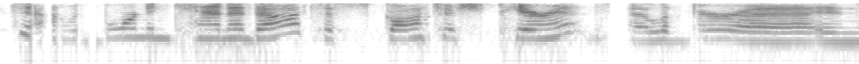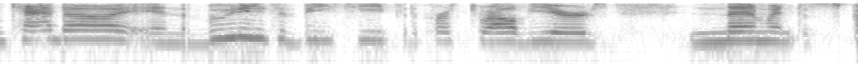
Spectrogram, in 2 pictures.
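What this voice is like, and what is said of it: Mixed non-local accent. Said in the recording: “you're in San Diego, but your accent says something different. ... it is quite a mixture. I'm a bit of a hybrid.”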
